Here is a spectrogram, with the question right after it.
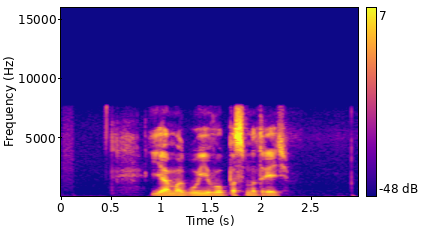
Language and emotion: Russian, neutral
